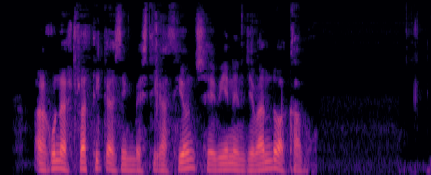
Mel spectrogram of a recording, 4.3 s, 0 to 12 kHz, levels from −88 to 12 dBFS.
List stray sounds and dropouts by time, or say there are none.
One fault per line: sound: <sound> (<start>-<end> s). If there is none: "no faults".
no faults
